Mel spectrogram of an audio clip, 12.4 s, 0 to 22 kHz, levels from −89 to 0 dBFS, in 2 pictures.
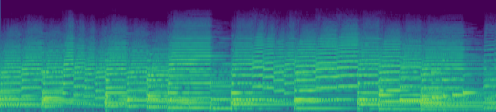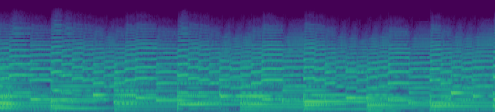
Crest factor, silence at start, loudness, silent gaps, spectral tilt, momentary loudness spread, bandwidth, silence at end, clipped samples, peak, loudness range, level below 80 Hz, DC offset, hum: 18 dB; 0 s; -21 LUFS; none; -5 dB/octave; 11 LU; 12.5 kHz; 0 s; under 0.1%; -4 dBFS; 9 LU; -54 dBFS; 0.1%; none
